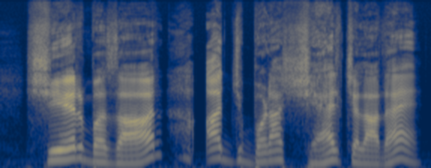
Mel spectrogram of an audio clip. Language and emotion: Dogri, happy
